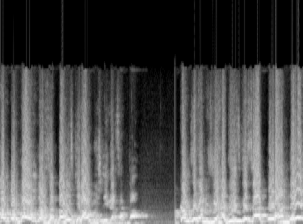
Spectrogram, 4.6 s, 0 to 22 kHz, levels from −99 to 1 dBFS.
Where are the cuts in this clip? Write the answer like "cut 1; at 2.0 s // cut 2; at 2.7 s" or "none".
cut 1; at 2.7 s

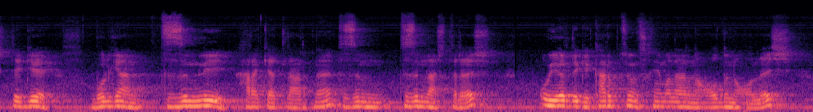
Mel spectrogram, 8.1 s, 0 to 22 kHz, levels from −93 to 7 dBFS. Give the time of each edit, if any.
none

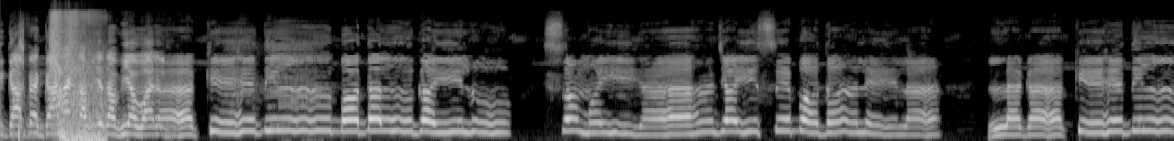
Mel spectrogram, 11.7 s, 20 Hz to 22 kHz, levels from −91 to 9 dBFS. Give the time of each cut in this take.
cut 1; at 1.6 s

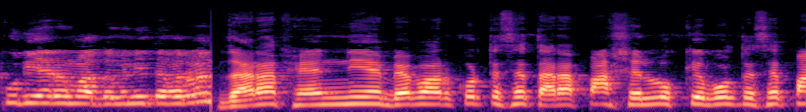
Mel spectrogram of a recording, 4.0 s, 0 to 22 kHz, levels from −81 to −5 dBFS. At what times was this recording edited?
cut 1; at 1.1 s

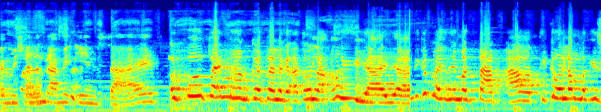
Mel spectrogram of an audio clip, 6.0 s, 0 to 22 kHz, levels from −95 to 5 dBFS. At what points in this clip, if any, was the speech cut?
cut 1; at 1.6 s // cut 2; at 4.1 s

